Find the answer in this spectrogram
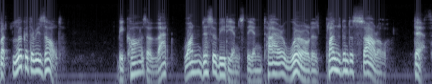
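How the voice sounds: In a put-on character voice, a man speaks slowly at a medium pitch, with big swings in pitch.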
